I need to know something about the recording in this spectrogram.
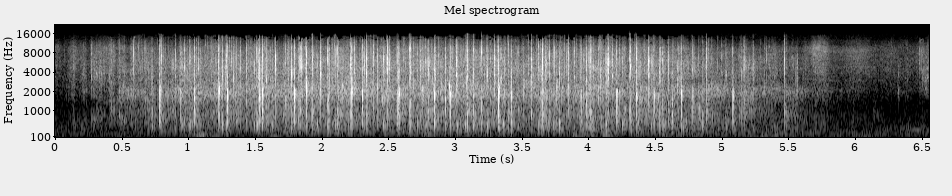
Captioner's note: applause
